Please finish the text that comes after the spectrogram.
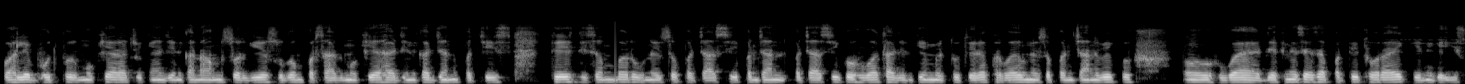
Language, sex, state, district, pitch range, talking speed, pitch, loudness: Hindi, male, Bihar, Gopalganj, 105-110 Hz, 185 wpm, 105 Hz, -19 LUFS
